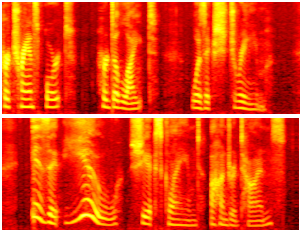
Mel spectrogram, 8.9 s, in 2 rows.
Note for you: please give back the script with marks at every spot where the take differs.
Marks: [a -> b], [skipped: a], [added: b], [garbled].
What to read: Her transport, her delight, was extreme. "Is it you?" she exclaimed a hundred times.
Her transport, her delight, was extreme. "Is it you?" she exclaimed a hundred times.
